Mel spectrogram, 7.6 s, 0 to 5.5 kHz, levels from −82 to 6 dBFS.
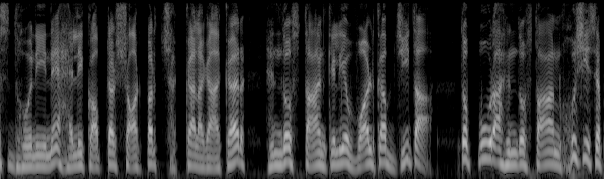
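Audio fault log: No faults can be heard in this speech clip. There is nothing to log.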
